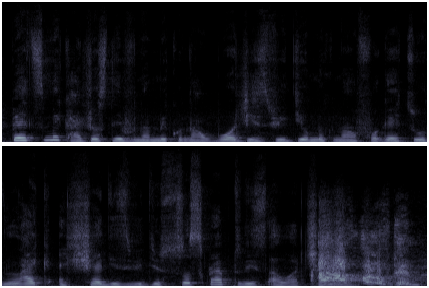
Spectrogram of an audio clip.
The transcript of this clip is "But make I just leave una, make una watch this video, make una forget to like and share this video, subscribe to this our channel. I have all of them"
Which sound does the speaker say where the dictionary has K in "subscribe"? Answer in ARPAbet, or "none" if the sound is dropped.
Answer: K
